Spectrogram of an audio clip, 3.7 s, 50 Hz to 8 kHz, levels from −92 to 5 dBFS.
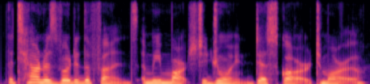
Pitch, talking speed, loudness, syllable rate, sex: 210 Hz, 210 wpm, -16 LUFS, 4.7 syllables/s, female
